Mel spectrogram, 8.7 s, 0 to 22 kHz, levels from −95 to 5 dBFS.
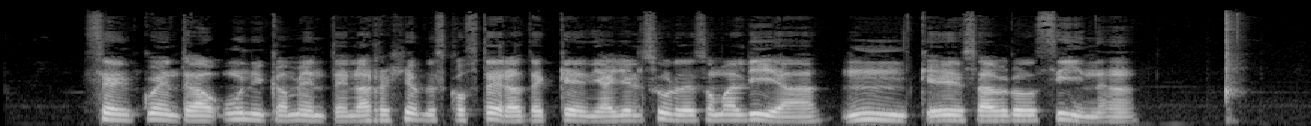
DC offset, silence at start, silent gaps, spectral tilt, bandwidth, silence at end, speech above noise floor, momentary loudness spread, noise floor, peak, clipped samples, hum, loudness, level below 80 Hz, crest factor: under 0.1%; 0.6 s; none; -6.5 dB/octave; 16 kHz; 0.5 s; 52 dB; 7 LU; -72 dBFS; -4 dBFS; under 0.1%; none; -20 LUFS; -60 dBFS; 16 dB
